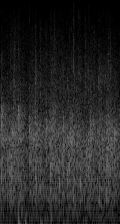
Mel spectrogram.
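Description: A crowd applauds steadily, a dense wash of many hands clapping at an even, sustained loudness with no pauses or voices breaking through.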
